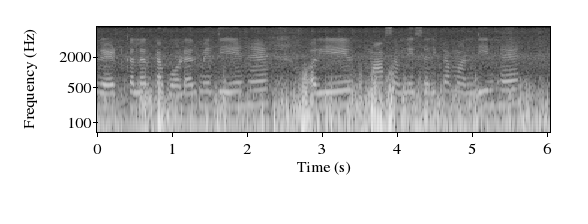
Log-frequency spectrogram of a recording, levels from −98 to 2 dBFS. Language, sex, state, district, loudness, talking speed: Hindi, female, Odisha, Sambalpur, -21 LUFS, 140 wpm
